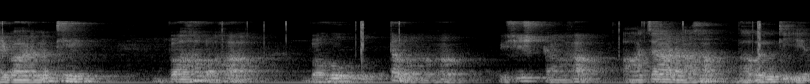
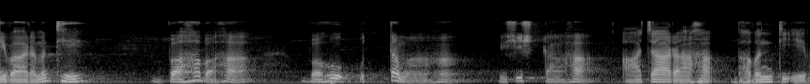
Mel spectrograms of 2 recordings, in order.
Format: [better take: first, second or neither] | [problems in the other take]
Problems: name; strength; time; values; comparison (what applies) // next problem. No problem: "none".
second | background sound (Crack); 19 dB below the speech // room echo; dies away in 0.9 s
